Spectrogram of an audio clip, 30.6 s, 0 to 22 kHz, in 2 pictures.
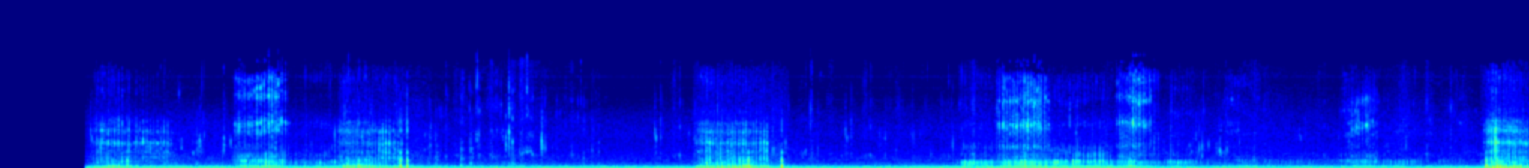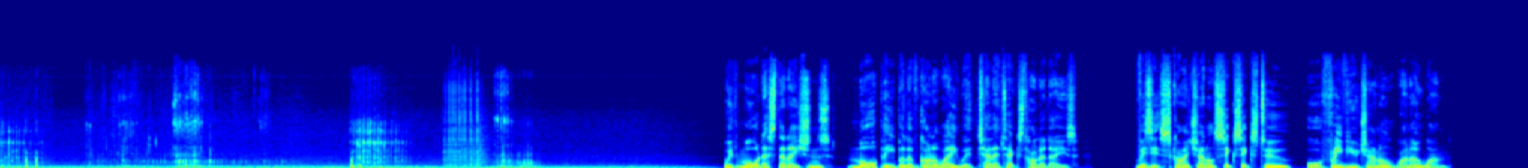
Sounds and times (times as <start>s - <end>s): Speech: 22.6s - 29.8s.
